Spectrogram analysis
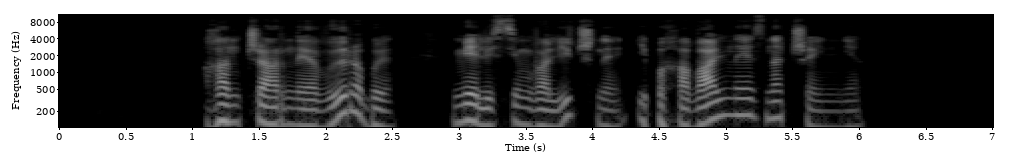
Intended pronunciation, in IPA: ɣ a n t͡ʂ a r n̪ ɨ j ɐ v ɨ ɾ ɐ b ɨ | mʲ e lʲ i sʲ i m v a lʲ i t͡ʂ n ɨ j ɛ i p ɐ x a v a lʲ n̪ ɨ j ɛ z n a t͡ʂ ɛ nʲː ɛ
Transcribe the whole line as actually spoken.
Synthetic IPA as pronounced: ɣ a n t͡ʂ a r n̪ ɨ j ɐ v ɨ ɾ ɐ b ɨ | mʲ e lʲ i sʲ i m v a lʲ i t͡ʂ n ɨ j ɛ i p ɐ x a v a lʲ n̪ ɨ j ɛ z n a t͡ʂ ɛ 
